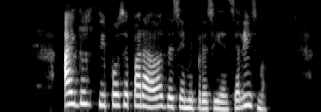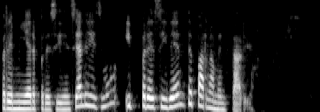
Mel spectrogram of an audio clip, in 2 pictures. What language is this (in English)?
Spanish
